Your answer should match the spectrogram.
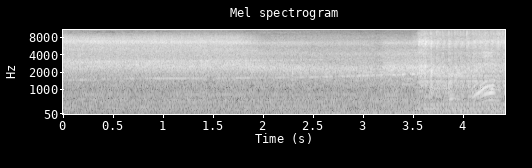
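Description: Jet engines of a Boeing 737-800 in the X-Plane 10 flight simulator hold a steady broadband roar, swelling louder toward the end as throttle is added, with a faint rising whine on top.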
